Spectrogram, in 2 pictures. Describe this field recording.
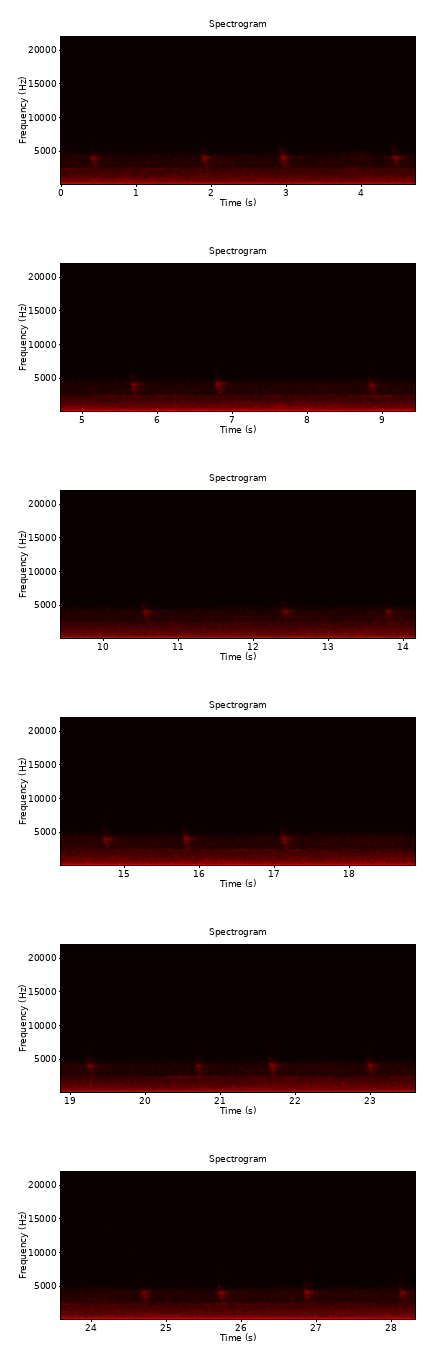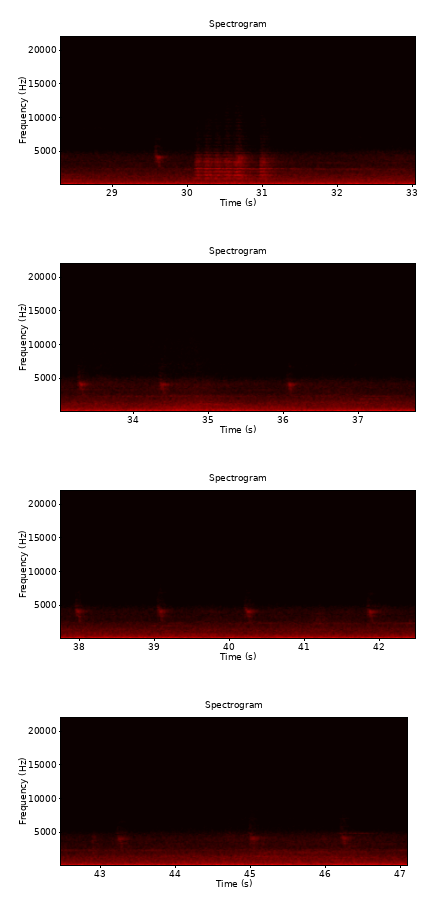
Bird calls, Traffic noise, Very hot weather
